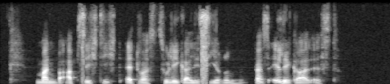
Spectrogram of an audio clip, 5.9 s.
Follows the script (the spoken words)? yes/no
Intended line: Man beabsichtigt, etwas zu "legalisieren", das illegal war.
no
